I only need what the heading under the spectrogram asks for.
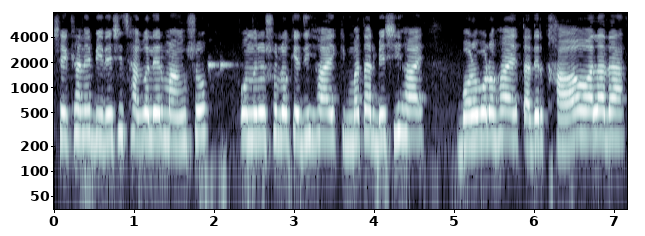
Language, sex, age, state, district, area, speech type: Bengali, female, 30-45, West Bengal, Dakshin Dinajpur, urban, spontaneous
